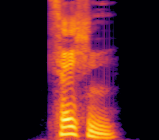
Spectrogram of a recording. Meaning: 1. plural of Zeche 2. gerund of zechen
- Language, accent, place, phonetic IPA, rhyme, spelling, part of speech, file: German, Germany, Berlin, [ˈt͡sɛçn̩], -ɛçn̩, Zechen, noun, De-Zechen.ogg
